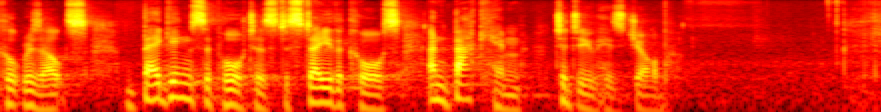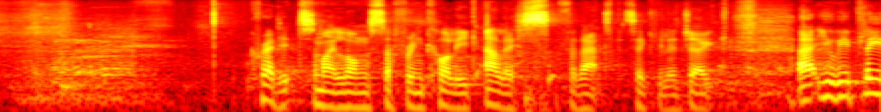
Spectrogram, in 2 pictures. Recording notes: This event was the 46th in our series, where the speakers presented their work in an exciting, quickfire format. Each speaker had eight minutes, followed by eight minutes of questions from the audience.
